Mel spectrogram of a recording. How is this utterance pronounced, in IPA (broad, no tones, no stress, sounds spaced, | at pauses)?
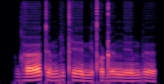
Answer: ɡʱ œː t̪ ʏ m b i t̪ʰ ɪː mʲ ɛ t̪ʰ o ɖ ʏː ŋ ɪː m b ʏː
